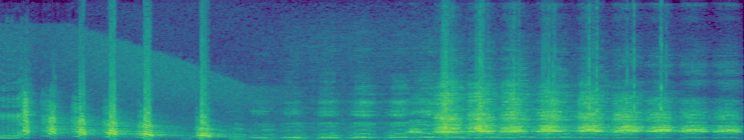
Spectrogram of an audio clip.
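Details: A male lyrebird mimicking in its winter courtship display to a female, apparently including a kookaburra: sharp clicking notes about three per second, then a rich, cackling, laugh-like passage repeated at a steady pulse.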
